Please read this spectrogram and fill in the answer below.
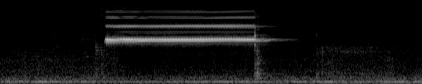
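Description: Electronic alarm buzzer, likely the red push-button 'danger' box on the stage table, sounding one steady, loud, high-pitched tone for about a second and a half. It starts about a second in and cuts off sharply.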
